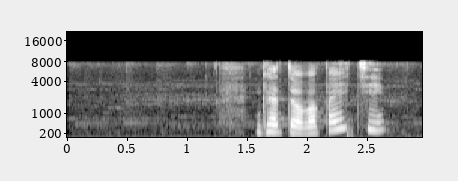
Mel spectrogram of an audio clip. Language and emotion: Russian, positive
